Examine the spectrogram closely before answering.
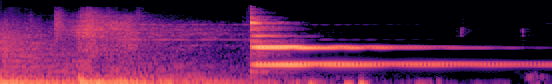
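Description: Wine glasses clink together once in a toast to the coming New Year, bright, leaving a clear ringing tone that slowly fades. Soft rustling comes just before the clink.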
